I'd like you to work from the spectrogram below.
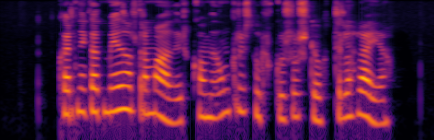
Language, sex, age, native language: Icelandic, female, 20-29, Icelandic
